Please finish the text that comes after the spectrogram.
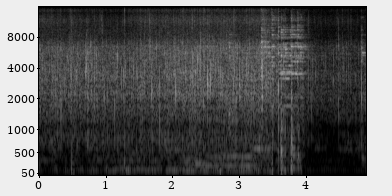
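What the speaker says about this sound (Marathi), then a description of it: "त्याच्यानंतर एक चमचा जिरं टाकूया त्याच्यानंतर थोडासा कुटून घेतलेला लसूण घालूया" Cumin seeds and crushed garlic hit hot oil with mustard seeds already in the pan, giving a loud close steady sizzle with a few sharp clinks of a spoon near the end.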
